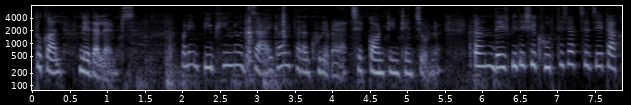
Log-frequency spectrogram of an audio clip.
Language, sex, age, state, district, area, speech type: Bengali, female, 18-30, West Bengal, Dakshin Dinajpur, urban, spontaneous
